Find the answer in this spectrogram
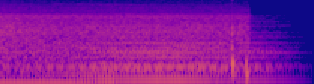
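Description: Low electrical hum and faint hiss of the recording's background noise; the hum stops a little under a second in, two faint clicks come near the end, and the sound then fades out.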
